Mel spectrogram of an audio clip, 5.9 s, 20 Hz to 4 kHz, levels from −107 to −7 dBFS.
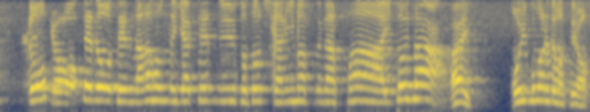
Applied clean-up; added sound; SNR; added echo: neural mask model Resemble Enhance denoiser.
